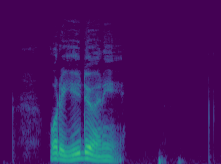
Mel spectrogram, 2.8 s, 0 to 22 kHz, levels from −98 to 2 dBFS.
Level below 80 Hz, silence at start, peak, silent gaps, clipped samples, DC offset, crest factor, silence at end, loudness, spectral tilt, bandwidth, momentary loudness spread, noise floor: -70 dBFS; 0.65 s; -22 dBFS; none; under 0.1%; under 0.1%; 20 dB; 1.25 s; -38 LUFS; -8.5 dB/octave; 10.5 kHz; 13 LU; -80 dBFS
